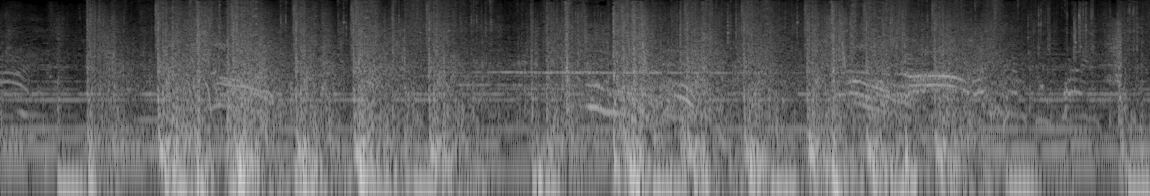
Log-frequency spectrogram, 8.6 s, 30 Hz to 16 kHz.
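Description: Gunfire in Red Dead Redemption 2 during a shootout, with dense, continuous volleys of loud gunshots and crashes, with shouting voices mixed in.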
